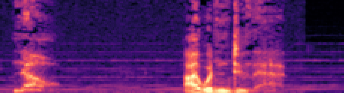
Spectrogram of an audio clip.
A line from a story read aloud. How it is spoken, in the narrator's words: I said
